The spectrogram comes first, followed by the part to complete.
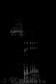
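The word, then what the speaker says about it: Sain: Superlative, like the word superlative, and then Sane as in S-A-I-N. Sane.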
